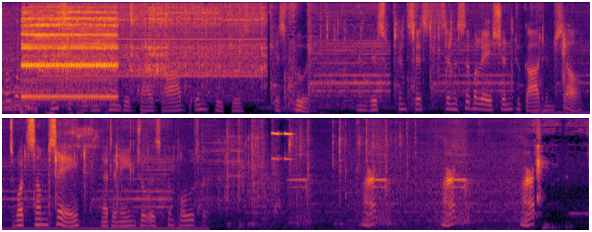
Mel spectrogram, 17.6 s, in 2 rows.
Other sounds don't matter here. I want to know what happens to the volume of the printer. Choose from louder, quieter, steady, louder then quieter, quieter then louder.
quieter then louder.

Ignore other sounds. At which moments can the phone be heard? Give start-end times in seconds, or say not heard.
0.2-1.8.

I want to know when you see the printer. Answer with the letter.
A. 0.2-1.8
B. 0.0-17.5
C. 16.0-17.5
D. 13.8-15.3
B.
